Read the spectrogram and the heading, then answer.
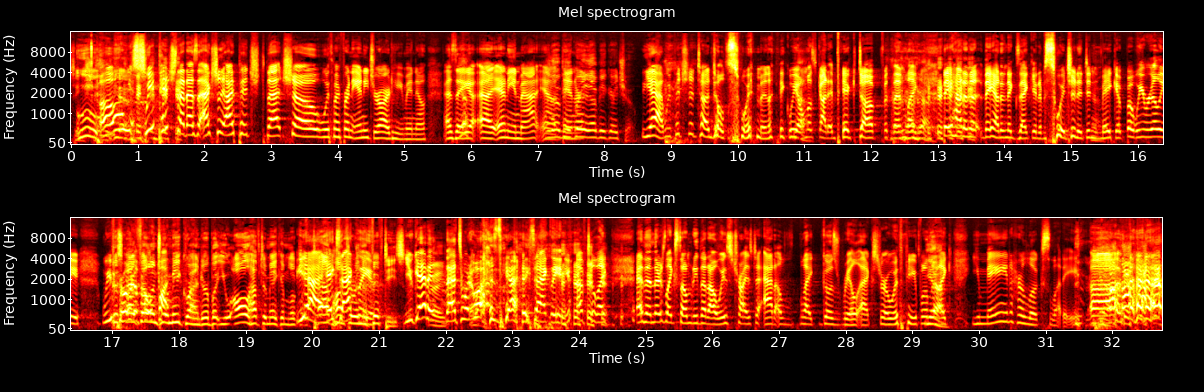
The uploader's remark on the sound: LIVE at UCB Sunset with an all-star panel of comedians & TV writing pros.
